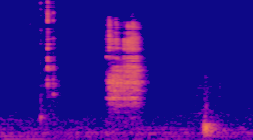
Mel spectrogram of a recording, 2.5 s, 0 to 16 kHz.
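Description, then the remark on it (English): A six-sided die (d6) is rolled: a sharp tick, then a brief hissing rattle as it tumbles, and a soft low knock as it settles, landing on six. No one speaks. “Okay, roll me a d6.”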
